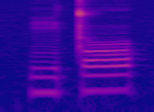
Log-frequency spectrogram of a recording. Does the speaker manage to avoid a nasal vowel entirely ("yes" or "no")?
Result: yes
